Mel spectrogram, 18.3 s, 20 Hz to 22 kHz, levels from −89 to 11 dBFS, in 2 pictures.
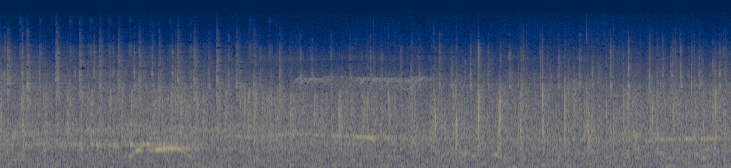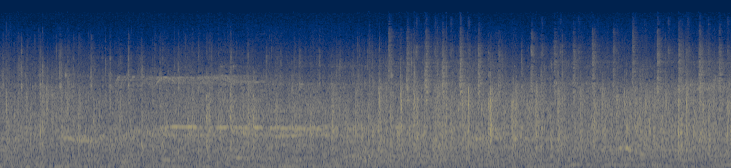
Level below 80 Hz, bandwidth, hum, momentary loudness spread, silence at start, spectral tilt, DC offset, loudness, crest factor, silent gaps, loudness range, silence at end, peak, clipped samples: -46 dBFS; 16.5 kHz; none; 5 LU; 0 s; -3.5 dB/octave; under 0.1%; -26 LUFS; 24 dB; none; 3 LU; 0 s; -4 dBFS; under 0.1%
